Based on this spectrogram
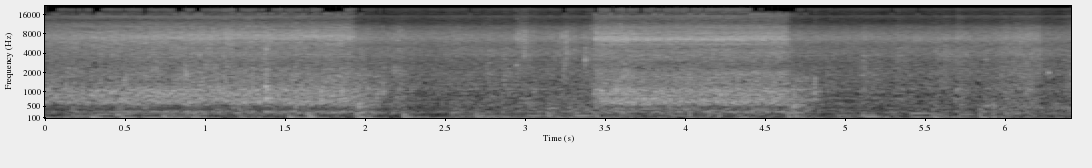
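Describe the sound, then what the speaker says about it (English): Millet grain being rinsed under a running kitchen tap, a steady close hiss of flowing water that dips briefly and returns in bursts, with no talking. "So you rinse with water."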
